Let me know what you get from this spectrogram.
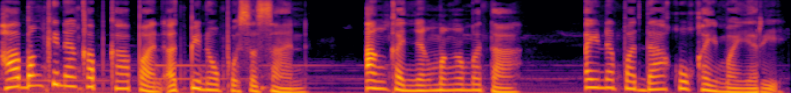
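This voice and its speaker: A woman narrating a scripted romance drama in a measured, suspenseful and melodramatic manner. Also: medium pitch, big pitch swings, no echo. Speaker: story narrator. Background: music.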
